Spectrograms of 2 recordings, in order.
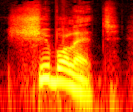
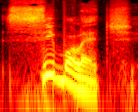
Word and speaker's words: chibolete: respondesse que não diziam Então diga chibolete se ele dissesse simbolete era uma questão linguística fonética sem conseguir pronunciar corretamente a palavra prendiam não e matavam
